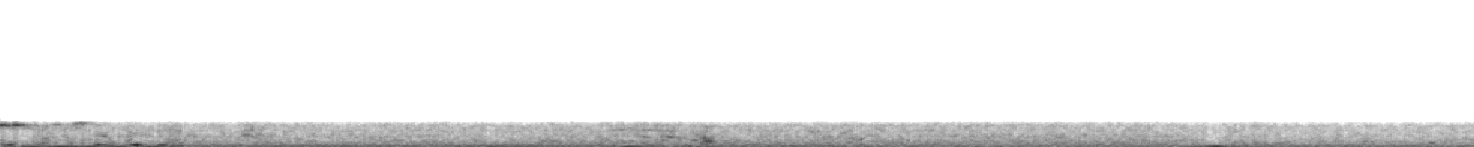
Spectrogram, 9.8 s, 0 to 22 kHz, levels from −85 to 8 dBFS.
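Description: Tandem speech coding runs from start to finish of this speech clip. Along the way the signal was decoded and re-encoded repeatedly, passing through three separate speech codecs: iLBC at 13.33 kbit/s, AMR-NB at 12.2 kbit/s and finally AMR-NB at 7.95 kbit/s, with G.711 links in between. Each coder compounds the previous one's damage, so the voice sounds rough, muffled and warbly, with nothing above 3.8 kHz.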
